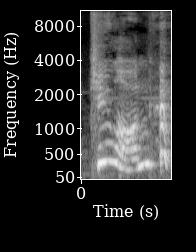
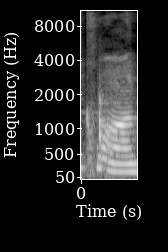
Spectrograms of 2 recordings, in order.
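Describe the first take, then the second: First: The name is said as two syllables. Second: The name is said as one syllable. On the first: The speaker calls it right. "It's like uh, Q-on" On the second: The speaker calls it wrong. "I say Quan, but I've been told many times it's not"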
